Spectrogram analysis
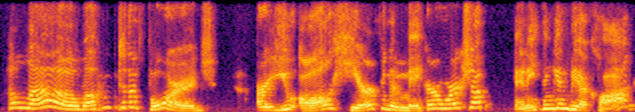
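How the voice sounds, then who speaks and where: A woman's voice: high-pitched, very animated, measured pace, full character voice. A woman playing a helpful museum workshop instructor, welcoming and explanatory, in a table read.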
